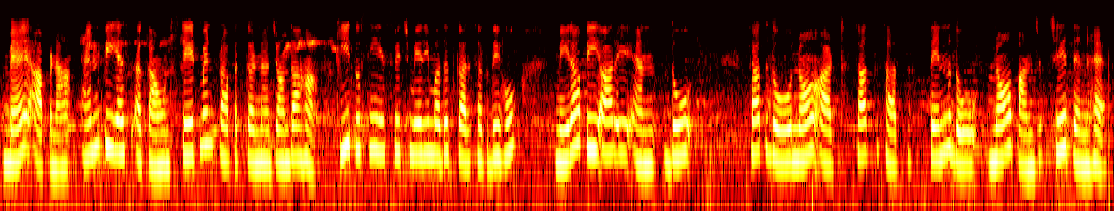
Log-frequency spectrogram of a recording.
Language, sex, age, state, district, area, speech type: Punjabi, female, 18-30, Punjab, Ludhiana, rural, read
